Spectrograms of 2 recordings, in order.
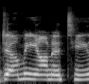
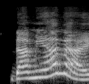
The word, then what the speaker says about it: damiana: flower yeah and uh is it pronounced dummy on a tea like that damiana yeah he said dummy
